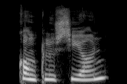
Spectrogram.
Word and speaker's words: conclusión: Notice how I pronounce the S-I-O-N in words like conclusión, confusión, decisión, excursión, explosión, televisión, versión. Avoid making the English shun sound.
